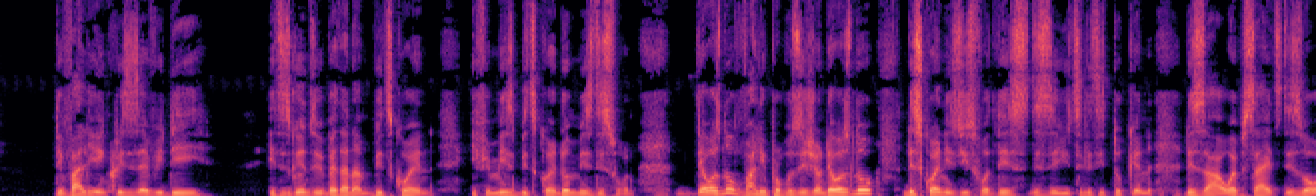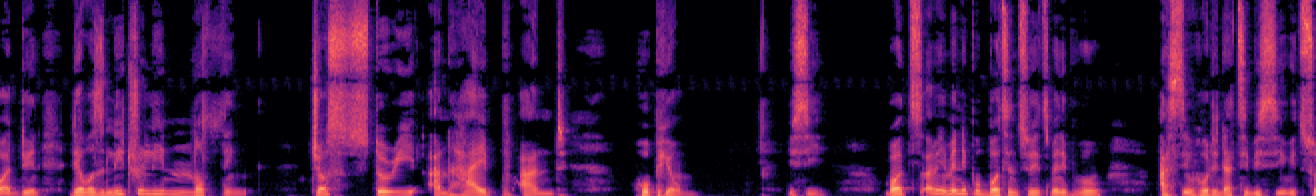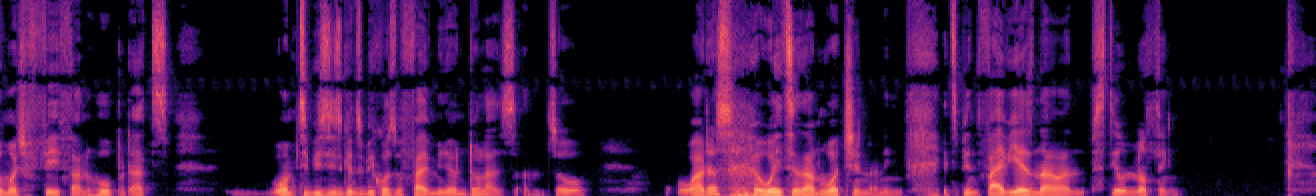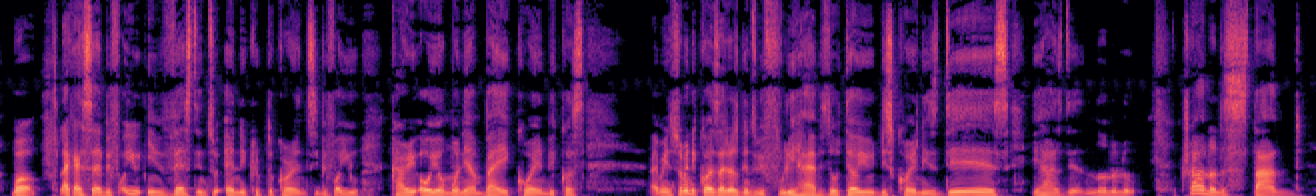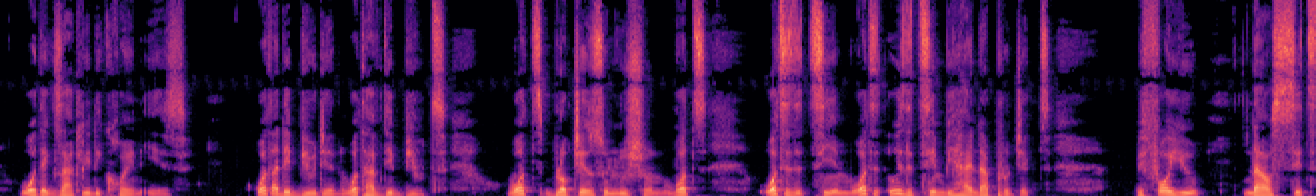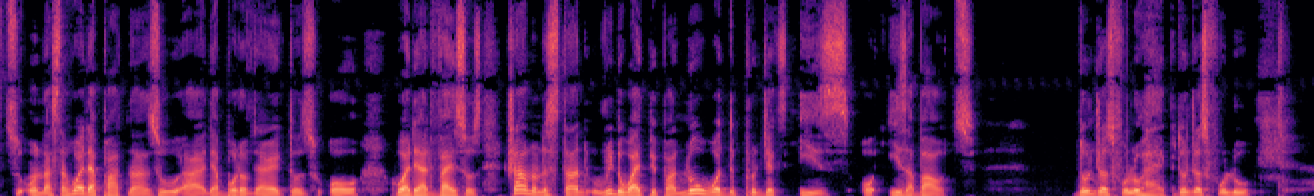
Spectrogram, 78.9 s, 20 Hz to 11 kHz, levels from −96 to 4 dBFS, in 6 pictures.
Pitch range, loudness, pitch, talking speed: 115-150 Hz, -23 LUFS, 130 Hz, 180 wpm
